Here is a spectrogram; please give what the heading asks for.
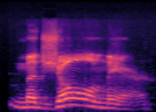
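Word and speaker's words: Mjölnir: field is based on the mythological hammer it's pronounced majol near okay excuse me of thor ordenson which is the god of thunder god of thunder yeah oh yeah the myth tells us that meow near never missed his target never missed his target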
